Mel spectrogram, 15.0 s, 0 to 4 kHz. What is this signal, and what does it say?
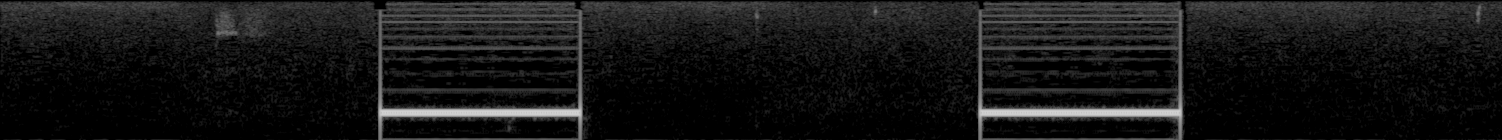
Ringback tone (North America), 440 + 480 Hz.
